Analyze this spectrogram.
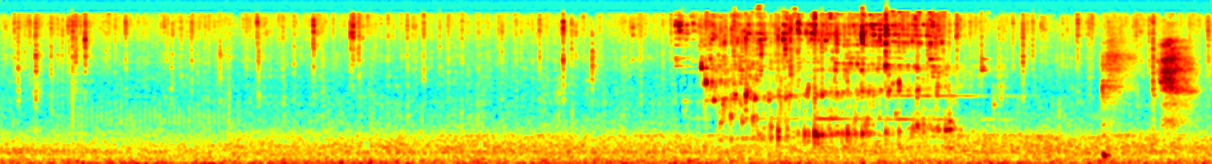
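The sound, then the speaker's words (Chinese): Hot, just-boiled water poured into a glass: a faint trickle rises over a steady low background hum partway through, with brief ringing tones and a soft drip near the end. “要不要再喝一杯水啊？来，我再给你倒一点吧。”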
